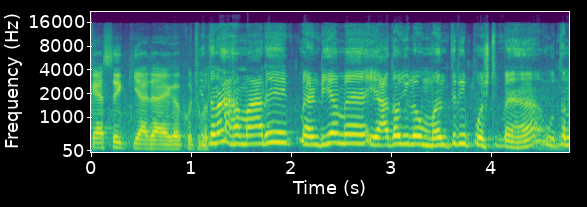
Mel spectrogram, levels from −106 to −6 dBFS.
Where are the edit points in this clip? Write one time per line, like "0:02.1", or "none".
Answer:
0:01.2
